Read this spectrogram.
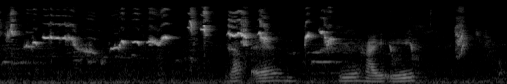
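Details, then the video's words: Oriental magpie-robin song of fluent whistled and warbled notes, some rising and falling, broken by a person's voice speaking partway through. "Choè than hót cực khủng"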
